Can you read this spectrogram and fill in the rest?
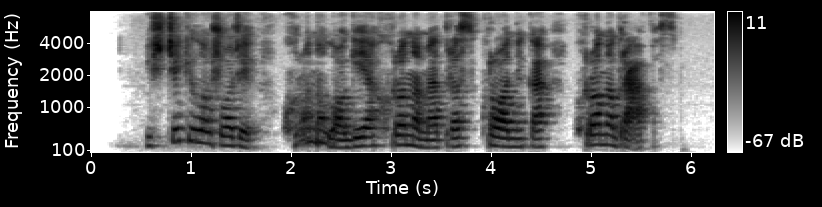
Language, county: Lithuanian, Panevėžys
